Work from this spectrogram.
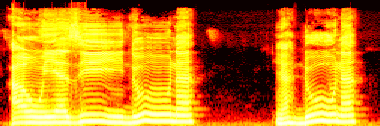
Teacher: mati maka Zi dipanjangkan dua harakat au yazi au yaziduna kemudian huruf du dibaca panjang dua harakat karena di depannya terdapat wau sukun atau wau mati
